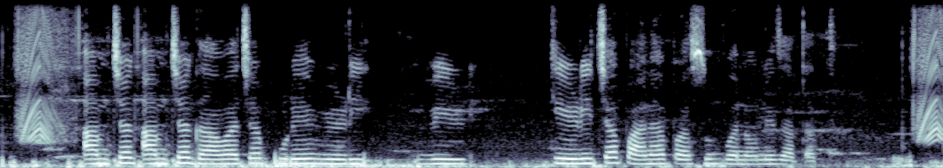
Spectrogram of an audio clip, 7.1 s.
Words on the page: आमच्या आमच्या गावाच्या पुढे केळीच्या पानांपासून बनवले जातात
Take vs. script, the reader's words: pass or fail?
pass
